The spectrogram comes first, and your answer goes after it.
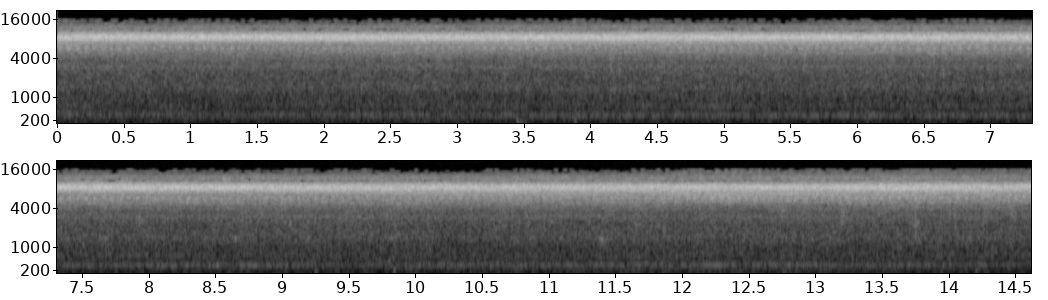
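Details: On a hot day Japanese honey bees keep up their fanning, giving a continuous low hum with faint flickers of passing wingbeats and a steady bright hiss above.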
